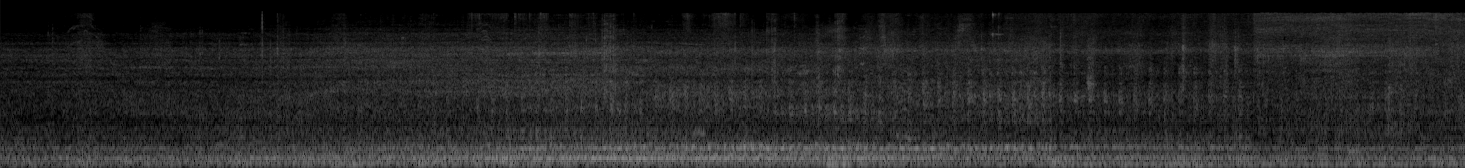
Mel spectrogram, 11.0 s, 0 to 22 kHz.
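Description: ED9M electric multiple unit humming steadily at the platform. The hum grows louder over the first few seconds and eases toward the end, over general platform noise.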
